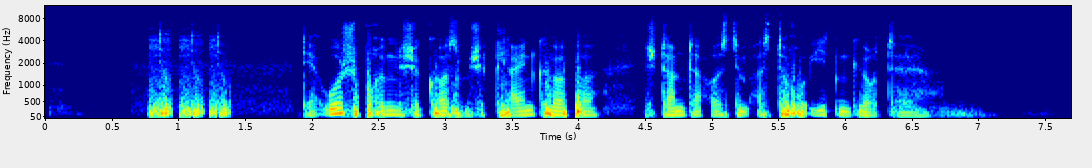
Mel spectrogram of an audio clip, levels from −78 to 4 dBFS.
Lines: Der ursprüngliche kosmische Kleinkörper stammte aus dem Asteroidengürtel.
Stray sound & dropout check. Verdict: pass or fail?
fail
